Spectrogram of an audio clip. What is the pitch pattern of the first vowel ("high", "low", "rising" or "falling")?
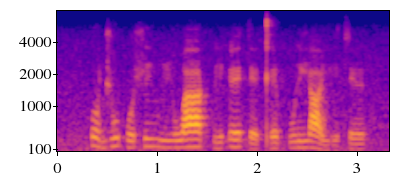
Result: falling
